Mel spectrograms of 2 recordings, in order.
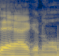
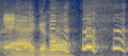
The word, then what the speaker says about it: agonal: agonal breathing is pronounced agonal by the way agal it's agonal that's one of the jokes that's one of the jokes in the show actually like Harry Potter diagonal or something so um he do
